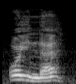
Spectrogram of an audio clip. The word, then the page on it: ojna: Xyzyl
